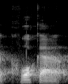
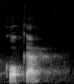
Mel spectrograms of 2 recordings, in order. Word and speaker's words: Quokka: So you spell it Quokka, Quokka, and you can pronounce it either Quokka or Quokka.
